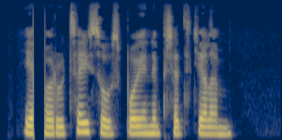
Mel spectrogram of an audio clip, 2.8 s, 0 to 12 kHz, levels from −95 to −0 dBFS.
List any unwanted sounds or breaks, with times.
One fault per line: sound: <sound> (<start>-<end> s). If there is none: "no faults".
sound: dropout (0.3-0.4 s)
